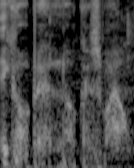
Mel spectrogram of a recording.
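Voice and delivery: secretive, hushed, soft, breathy whisper. Commenting on a player's luck to another commentator: whispering. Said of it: "Why'd you whisper that?".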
